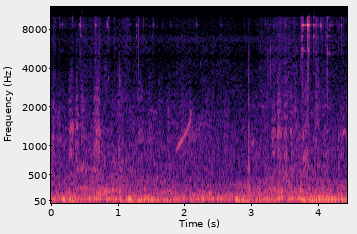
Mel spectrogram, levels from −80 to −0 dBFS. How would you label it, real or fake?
real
